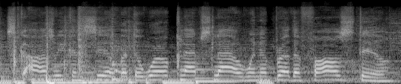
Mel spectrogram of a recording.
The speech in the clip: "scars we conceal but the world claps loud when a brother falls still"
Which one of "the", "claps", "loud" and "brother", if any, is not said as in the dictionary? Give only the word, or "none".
none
